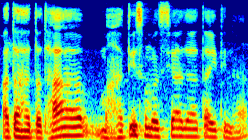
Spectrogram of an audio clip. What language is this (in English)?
Sanskrit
